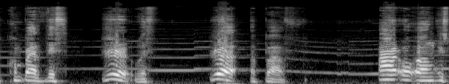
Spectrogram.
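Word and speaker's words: ruan: this with ra above rong is pronounced as rom rou is pronounced as rho are you is pronounced as true r-u-a-n is pronounced as ron rui is pronounced as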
